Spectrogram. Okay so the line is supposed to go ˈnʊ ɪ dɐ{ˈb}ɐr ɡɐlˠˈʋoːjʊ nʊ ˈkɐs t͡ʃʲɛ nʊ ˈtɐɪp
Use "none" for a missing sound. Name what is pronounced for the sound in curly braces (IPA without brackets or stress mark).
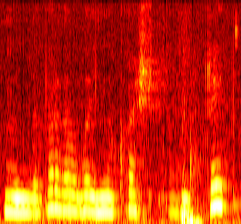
b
